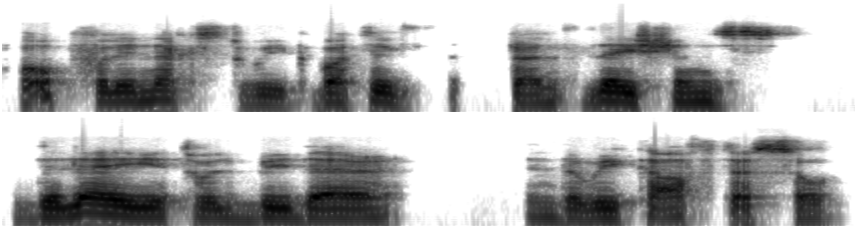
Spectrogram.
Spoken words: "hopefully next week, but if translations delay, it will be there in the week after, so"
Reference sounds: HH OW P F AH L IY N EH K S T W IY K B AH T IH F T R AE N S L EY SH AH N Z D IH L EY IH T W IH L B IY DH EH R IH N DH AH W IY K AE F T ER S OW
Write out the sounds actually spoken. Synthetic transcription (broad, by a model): HH OW P F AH L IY N EH K S T W IY K B AH T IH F T R AE N S L EY SH AH N Z D IH L EY IH T W IH L B IY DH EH R IH N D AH W IY K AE F T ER S OW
